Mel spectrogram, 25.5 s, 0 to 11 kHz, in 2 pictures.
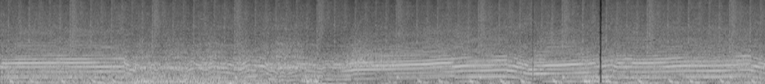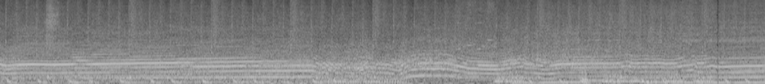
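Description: Race cars in Forza Motorsport 4, a Camaro and a Shelby, roar through a race with rising and falling engine notes, gear shifts and brief tire squeals, loud and continuous without talk.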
